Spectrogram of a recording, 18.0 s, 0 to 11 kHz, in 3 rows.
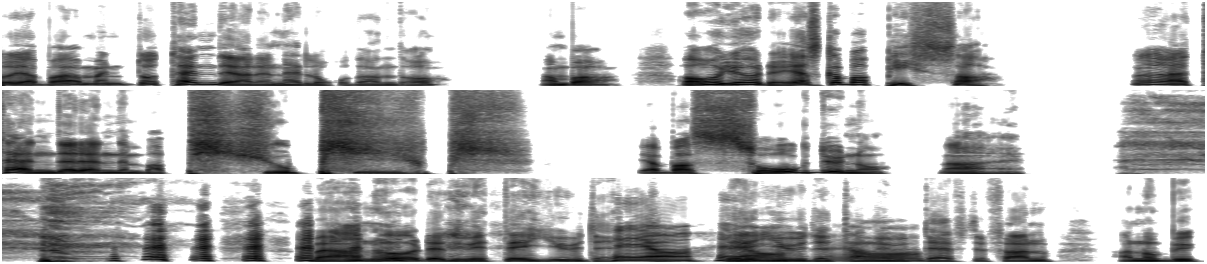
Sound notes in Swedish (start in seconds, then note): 11.6 skratt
